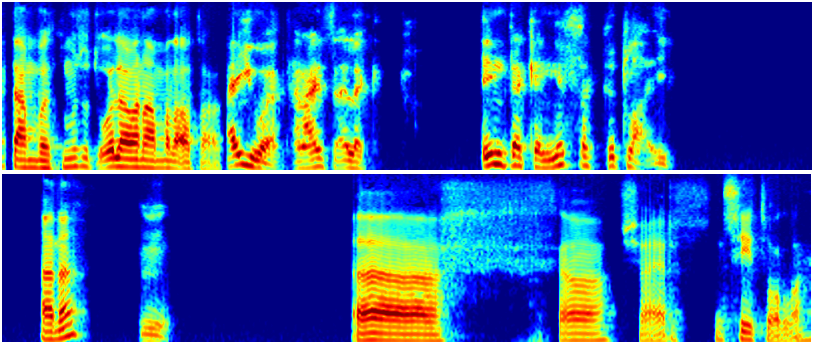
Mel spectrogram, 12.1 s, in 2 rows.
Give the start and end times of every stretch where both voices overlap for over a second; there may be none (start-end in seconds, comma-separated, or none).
none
